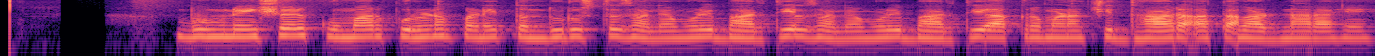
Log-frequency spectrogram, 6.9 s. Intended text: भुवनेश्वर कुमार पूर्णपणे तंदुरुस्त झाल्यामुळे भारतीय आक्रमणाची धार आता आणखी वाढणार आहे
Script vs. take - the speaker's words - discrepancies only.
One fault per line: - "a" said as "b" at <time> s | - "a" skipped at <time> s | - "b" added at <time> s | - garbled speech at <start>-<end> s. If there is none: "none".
- "झाल्यामुळे भारतीय" added at 4.0 s
- "आणखी" skipped at 6.2 s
